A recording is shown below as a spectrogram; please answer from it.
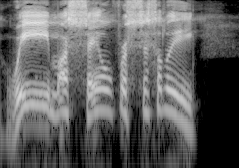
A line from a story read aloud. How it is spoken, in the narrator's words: For Demonstratus, let bad luck befoul him, was roaring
